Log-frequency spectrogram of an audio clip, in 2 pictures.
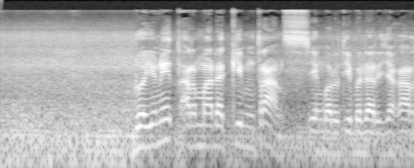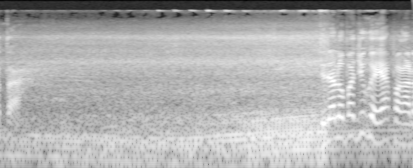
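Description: Motorbikes buzz past nearby.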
